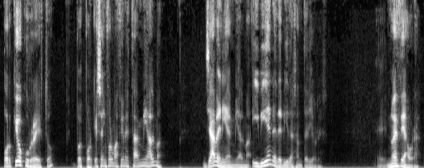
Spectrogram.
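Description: A man, a guest teacher explaining things calmly and patiently in conversation. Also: medium pitch, fairly quick, long pauses. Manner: calm, didactic, explains patiently.

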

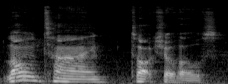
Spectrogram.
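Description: A man's voice: mid-range voice, big pitch swings, extremely slow. A congested man co-hosting a podcast, chatting loosely and cursing as he jokes. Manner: loose and profane, joking. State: congested, coughing. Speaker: podcast co-host. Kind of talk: casual chat.

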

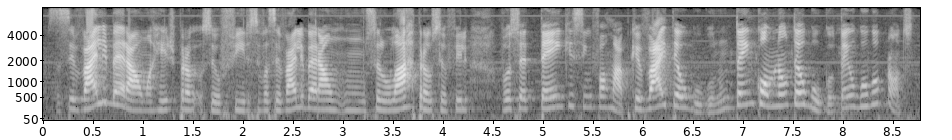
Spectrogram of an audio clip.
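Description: A woman's voice: fairly high pitch, expressive, fast, few pauses, bright, forceful tone. A woman co-hosting a live-stream discussion, explaining her points emphatically and repeating them for weight. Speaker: co-host.

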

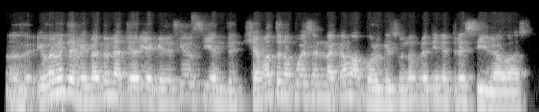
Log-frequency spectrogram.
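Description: A man's voice: on the high side, fast talker, dark tone, roomy sound, distant mic, highs cut off. A man with a Rioplatense Spanish accent, co-hosting a casual manga chat, joking and swearing offhandedly. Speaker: podcast co-host.

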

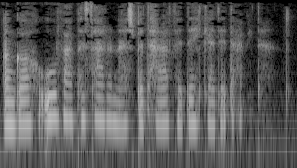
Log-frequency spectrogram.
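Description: A woman narrating a fantasy audiobook in a soft, hushed storytelling manner. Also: mid-range voice, little pitch movement. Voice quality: breathy. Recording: dull lo-fi audio.

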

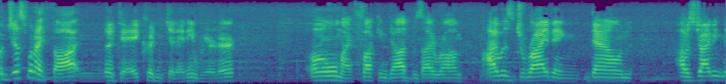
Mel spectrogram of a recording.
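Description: Profane young man ranting, lo-fi sound. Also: medium pitch. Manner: profane, exasperated, animated. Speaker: snow cone truck driver. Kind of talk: casual storytelling rant. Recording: dull lo-fi sound with faint music.

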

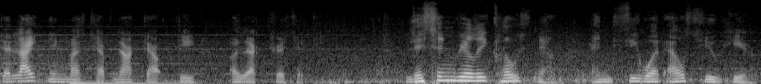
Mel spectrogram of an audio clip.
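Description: A man voicing a frightened young boy who quietly comforts his toys in a hushed, reassuring way. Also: mid-range voice, expressive, measured pace, music in the background, pitched above the performer's own voice.

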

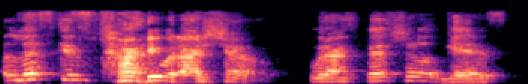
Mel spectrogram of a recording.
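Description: A woman's voice: deep voice, expressive, takes it slowly, bright, forceful tone. A woman hosting a casual chat show, teasing her guests and laughing often. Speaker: podcast host. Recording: echoey room, distant mic.

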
